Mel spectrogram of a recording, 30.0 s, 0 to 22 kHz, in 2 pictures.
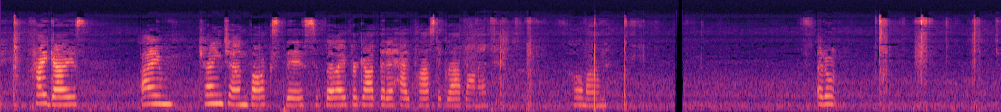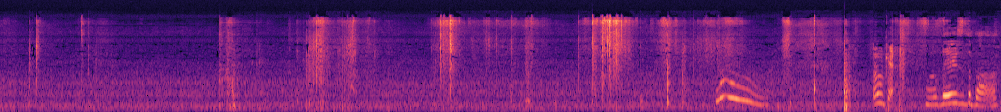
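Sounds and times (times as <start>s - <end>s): shrink-wrap crinkling and tearing: 23.7s - 24.6s.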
